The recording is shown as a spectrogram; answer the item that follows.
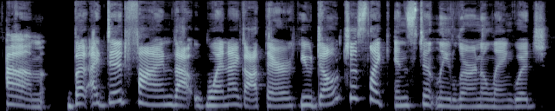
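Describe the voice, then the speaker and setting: A woman's voice: a little high, measured pace, no echo, studio quality. A middle-aged woman telling stories in a casual, chatty interview style, as a podcast guest. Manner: chatty, animated retelling of exchanges in quoted dialogue. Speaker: podcast guest sharing family travel experience. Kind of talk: casual conversational storytelling.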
